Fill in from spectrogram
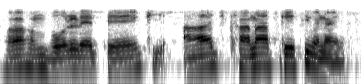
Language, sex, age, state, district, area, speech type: Urdu, male, 18-30, Bihar, Supaul, rural, conversation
